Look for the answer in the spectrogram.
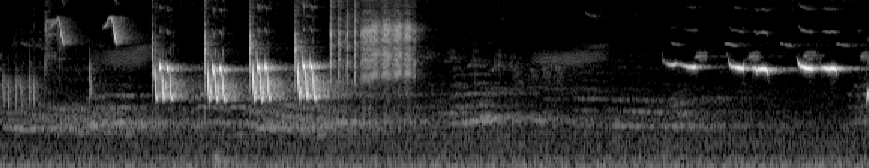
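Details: Nightingale phrases, loud and close: quick downslurred notes, four strong repeated strokes, a harsh hissing burst, silence, then a row of clear sliding whistles.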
